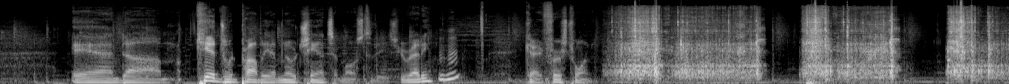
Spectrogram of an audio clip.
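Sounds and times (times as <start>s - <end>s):
speech: 0.7s - 6.2s
rotary dial telephone being dialed: 6.0s - 10.0s.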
